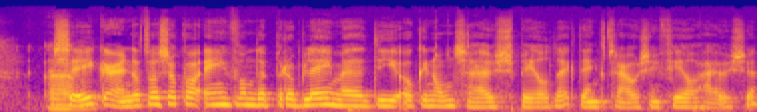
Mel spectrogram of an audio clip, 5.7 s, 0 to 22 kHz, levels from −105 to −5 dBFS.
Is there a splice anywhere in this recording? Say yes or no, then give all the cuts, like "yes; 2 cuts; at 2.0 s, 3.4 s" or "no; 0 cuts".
no; 0 cuts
